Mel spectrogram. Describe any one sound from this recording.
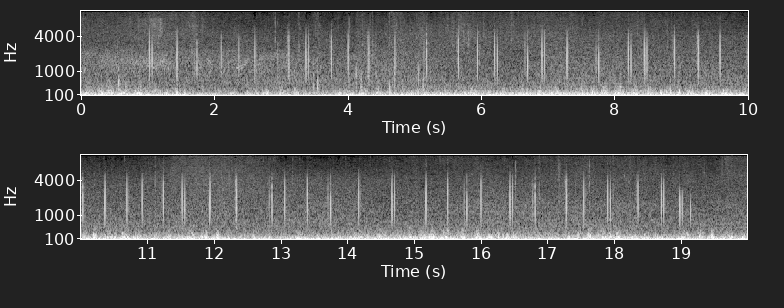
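Footsteps tap steadily on a hard floor nearby.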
